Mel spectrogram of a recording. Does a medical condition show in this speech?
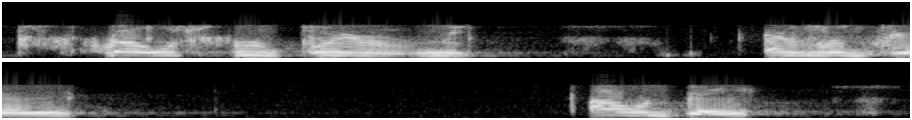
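Yes: facial dystonia; very painful.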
